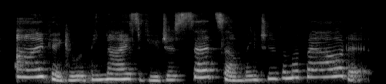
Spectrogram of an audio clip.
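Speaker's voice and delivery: low, hushed, conspiratorial just-between-us tone. Reading a story aloud, a character beckons another in, speaking in a lowered conspiratorial tone. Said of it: "lowers her voice to a conspiratorial tone".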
